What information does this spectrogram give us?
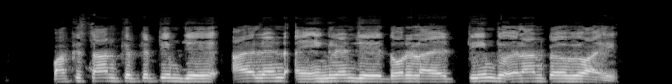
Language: Sindhi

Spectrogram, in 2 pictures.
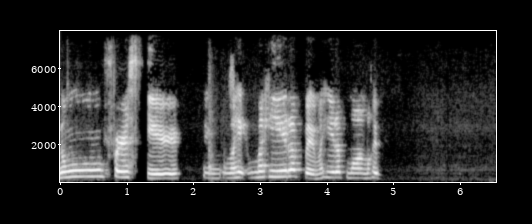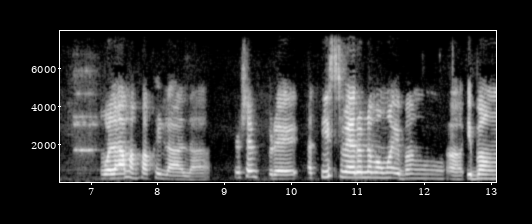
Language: Filipino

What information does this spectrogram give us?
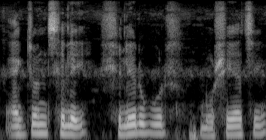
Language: Bangla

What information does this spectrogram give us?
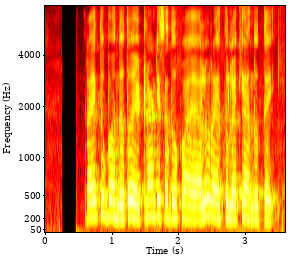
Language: Telugu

